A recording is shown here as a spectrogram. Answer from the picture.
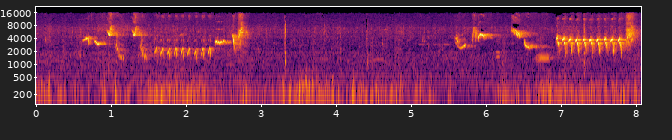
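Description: A songbird singing loud, varied phrases of sweeping whistled notes that end in a fast trill of about a dozen notes a second. The first phrase comes about a second in, and a higher one near the end.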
